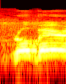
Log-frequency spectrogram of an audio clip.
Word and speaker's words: Robert: one of them were off a home run Robert is how you say it all right how's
